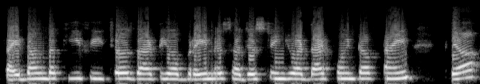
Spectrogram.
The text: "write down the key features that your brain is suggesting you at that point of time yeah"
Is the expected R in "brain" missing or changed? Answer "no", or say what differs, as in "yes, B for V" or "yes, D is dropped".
no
